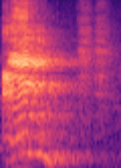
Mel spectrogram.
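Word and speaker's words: Aiṃ: Saraswati came and said Aim so that was the example that the Brahman goil explain to David dut that he didn't pronounce the Mantra completely it was aim and he was saying I so but still because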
